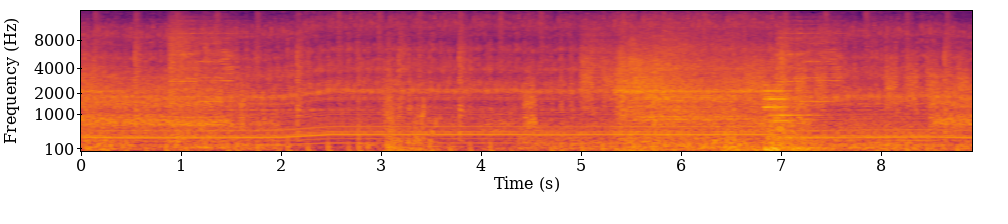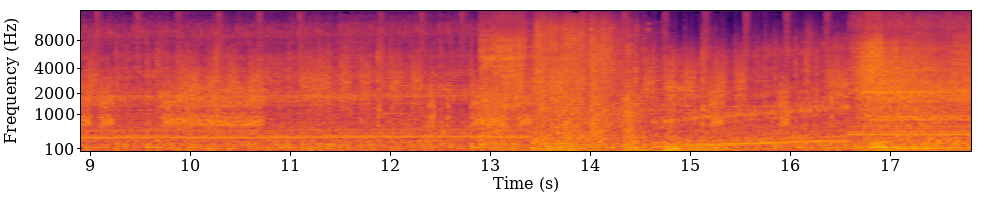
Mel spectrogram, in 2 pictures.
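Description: A video game kart engine hums steadily, shifting pitch as it speeds up.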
